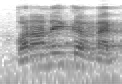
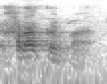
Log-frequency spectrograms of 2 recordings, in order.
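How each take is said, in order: First: "बड़ा नहीं" set apart, higher, falling at the end; "नहीं" stressed as first half of a contrast; stress on rejected word. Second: "खड़ा" stressed, then falling to a close; "खड़ा" punched as second half of a contrast; stress on replacement word. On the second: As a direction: land on "खड़ा" as the answer. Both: Shown as a demonstration. Contrasts two rhyming words of slogan.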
